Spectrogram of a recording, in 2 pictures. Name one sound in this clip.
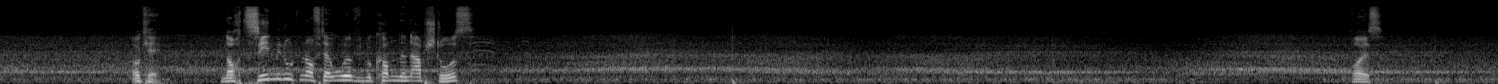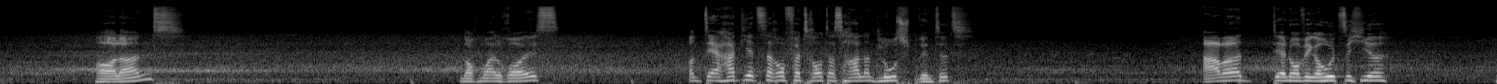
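A large stadium crowd murmurs and hums steadily.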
